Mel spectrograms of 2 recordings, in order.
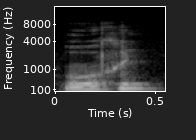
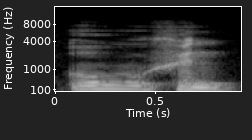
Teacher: the Dutch people would add a W or sometimes a G. For example, it starts with ogen in Belgium, ogen, the eyes, but in the Netherlands they would say ogen, something more with the W, ogen.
